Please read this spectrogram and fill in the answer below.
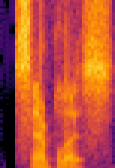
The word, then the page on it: semplice: American English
